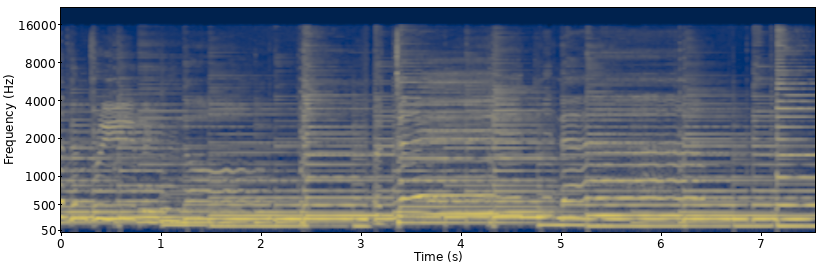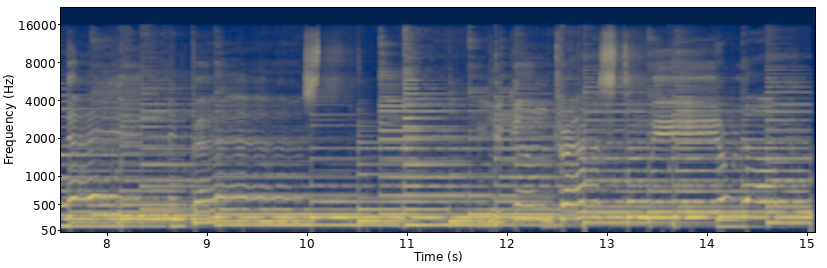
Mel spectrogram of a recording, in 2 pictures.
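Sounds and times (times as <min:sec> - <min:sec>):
man singing: 0:00.0 - 0:10.6, 0:11.7 - 0:15.0
strummed acoustic guitar: 0:00.0 - 0:15.0.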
